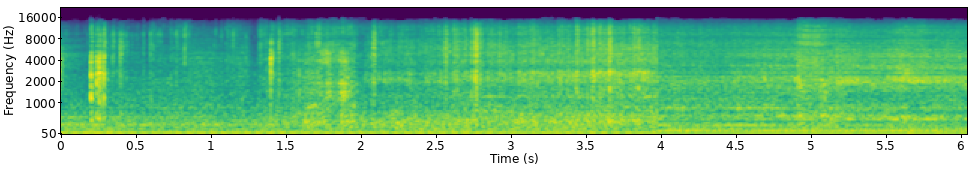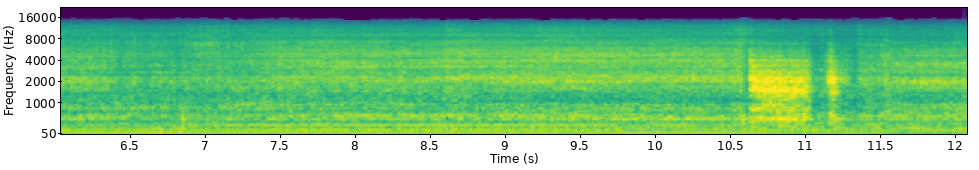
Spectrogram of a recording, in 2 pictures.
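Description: Garden hose spray nozzle spraying water under a mini-fridge onto a stone patio: a few clicks as the nozzle is handled, then a steady hiss of spraying water starting about four seconds in, with a brief louder burst near the end.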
